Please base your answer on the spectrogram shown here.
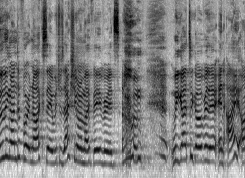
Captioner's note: laughs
